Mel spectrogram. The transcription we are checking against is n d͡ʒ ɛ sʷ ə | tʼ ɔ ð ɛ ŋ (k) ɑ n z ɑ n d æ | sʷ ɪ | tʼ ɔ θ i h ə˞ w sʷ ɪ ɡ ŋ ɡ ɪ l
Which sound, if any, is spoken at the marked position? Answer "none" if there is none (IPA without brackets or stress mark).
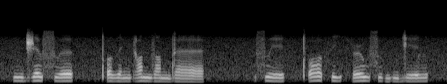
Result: ɡ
